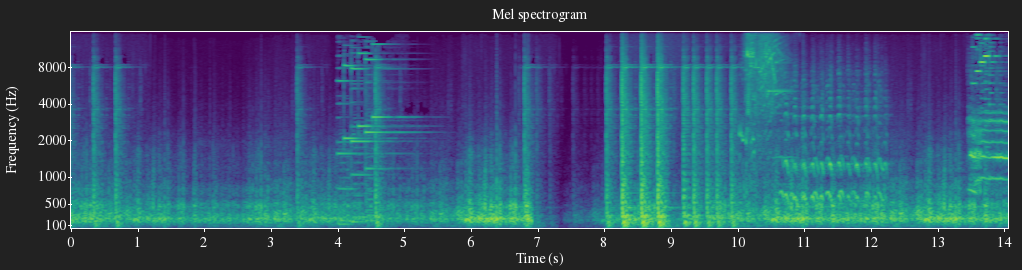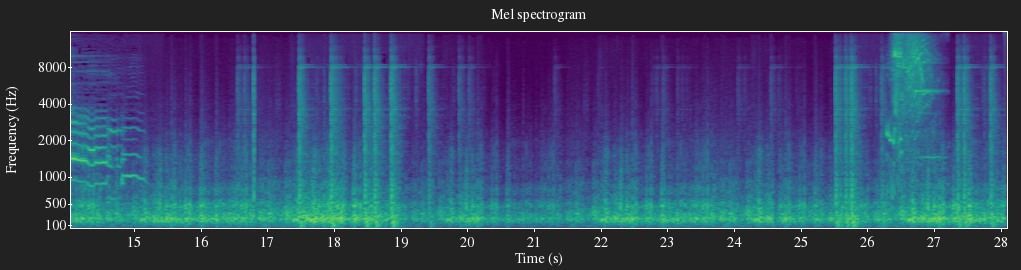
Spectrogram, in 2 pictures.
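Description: Game sound effects chime and pop as balls roll along a track.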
